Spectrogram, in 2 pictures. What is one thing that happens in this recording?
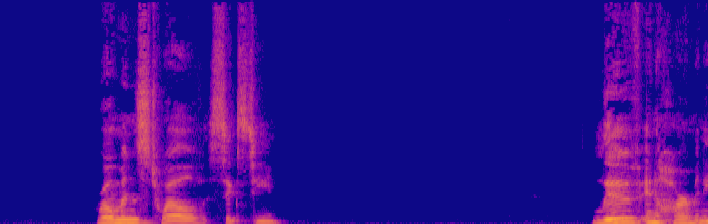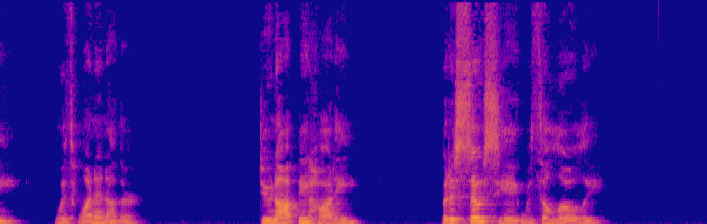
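A woman speaks calmly and warmly, close to a microphone, with pauses between phrases.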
